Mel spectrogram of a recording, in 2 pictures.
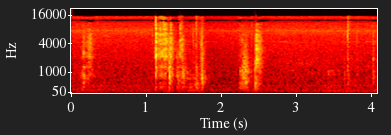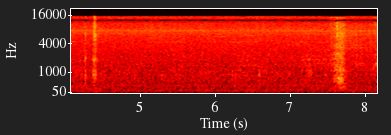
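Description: Small metal clicks and clinks of a screwdriver and wire clips against the screw terminals and aluminium case of an MPPT solar charge controller, with a quick cluster about a second in and a few scattered ticks after.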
